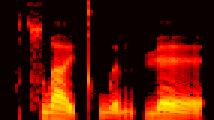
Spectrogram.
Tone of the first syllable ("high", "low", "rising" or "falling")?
falling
